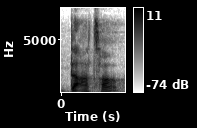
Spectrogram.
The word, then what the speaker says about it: data: استخدم data أو data، فهذه الكلمة تنطق ب data وكذلك data، لكن النطق الشائع هو data.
